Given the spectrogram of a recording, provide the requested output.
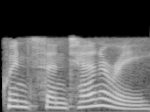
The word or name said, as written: quincentenary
